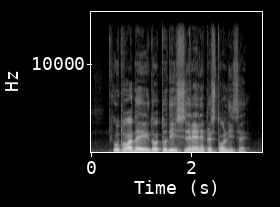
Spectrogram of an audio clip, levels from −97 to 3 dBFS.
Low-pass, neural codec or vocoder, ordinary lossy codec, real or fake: 14.4 kHz; none; none; real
